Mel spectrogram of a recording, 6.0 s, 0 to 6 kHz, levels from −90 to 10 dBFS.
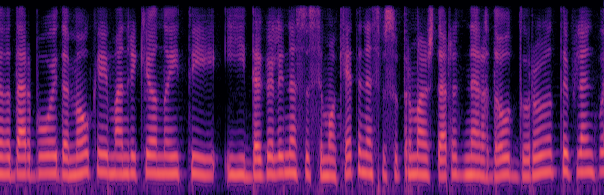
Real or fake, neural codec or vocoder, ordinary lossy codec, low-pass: fake; codec, 16 kHz, about 1 kbps, DyCAST, with the encoder's durations; AAC, 48 kbps; 5.4 kHz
